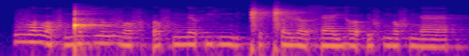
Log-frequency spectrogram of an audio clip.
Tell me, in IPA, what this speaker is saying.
vʊ˦lˠʊ˨fŋ͡ǃɪ˦flʊ˦ vʌ˨fʔʌ˨f ŋɛ˦fji˦ ŋi˨ǁɪ˦ǁɛ˦ɭʌ˨ sæ˦jʌ˦ ʔɪ˦fŋʌ˦f ŋæ˦

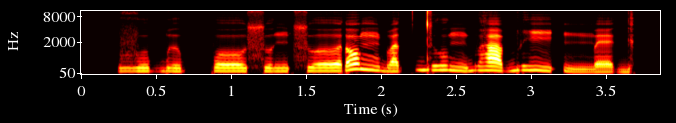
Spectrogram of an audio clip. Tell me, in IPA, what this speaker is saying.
vu˨ɓɯ˨ pːoː˨sʷe˨ŋ sʷɤː˨ɾɔ˥˧ŋba˨t dʱu˥˧ŋbʱa˥˧bʱiː˥˧ʔ mːɛ˨ɡ

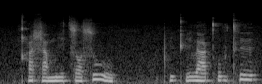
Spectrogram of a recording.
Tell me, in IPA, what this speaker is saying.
qʰɪɬami t͡sɔsu | pʰikʼila kʼuɡtʰɪ

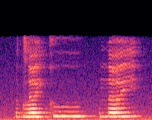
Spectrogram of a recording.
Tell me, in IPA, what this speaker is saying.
dlɜjkuː | nɜj

